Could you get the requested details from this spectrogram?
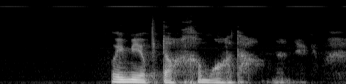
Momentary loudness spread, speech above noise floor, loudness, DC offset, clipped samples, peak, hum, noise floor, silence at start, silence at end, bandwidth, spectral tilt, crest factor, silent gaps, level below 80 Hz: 23 LU; 40 dB; -20 LUFS; under 0.1%; under 0.1%; -2 dBFS; none; -60 dBFS; 1.1 s; 0 s; 16.5 kHz; -9 dB/octave; 20 dB; none; -42 dBFS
